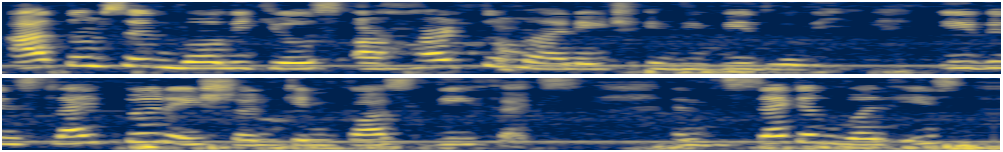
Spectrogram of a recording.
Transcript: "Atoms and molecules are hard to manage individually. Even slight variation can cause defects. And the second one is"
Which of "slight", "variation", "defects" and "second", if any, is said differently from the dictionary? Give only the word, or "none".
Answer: variation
